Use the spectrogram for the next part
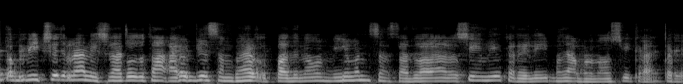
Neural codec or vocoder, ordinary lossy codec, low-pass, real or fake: codec, 24 kHz, 1 kbps, SNAC; none; 7.2 kHz; fake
